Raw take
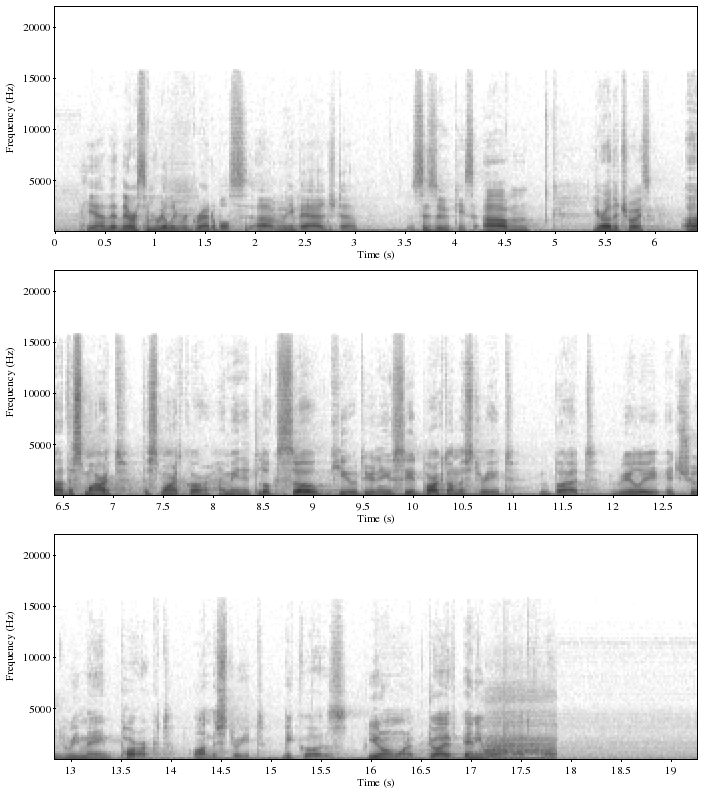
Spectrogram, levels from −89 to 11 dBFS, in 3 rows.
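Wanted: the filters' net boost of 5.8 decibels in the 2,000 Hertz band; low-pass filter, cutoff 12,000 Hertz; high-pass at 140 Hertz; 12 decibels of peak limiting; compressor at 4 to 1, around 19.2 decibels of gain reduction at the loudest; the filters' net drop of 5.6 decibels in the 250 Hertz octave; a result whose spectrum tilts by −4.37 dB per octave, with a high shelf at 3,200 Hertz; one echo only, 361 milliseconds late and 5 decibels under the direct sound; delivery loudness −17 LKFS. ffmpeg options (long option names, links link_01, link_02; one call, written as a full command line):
ffmpeg -i in.wav -af "highpass=140,lowpass=12000,equalizer=frequency=250:width_type=o:gain=-7,equalizer=frequency=2000:width_type=o:gain=9,highshelf=frequency=3200:gain=-4.5,acompressor=threshold=-37dB:ratio=4,alimiter=level_in=8dB:limit=-24dB:level=0:latency=1,volume=-8dB,aecho=1:1:361:0.562,volume=25.5dB" out.wav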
